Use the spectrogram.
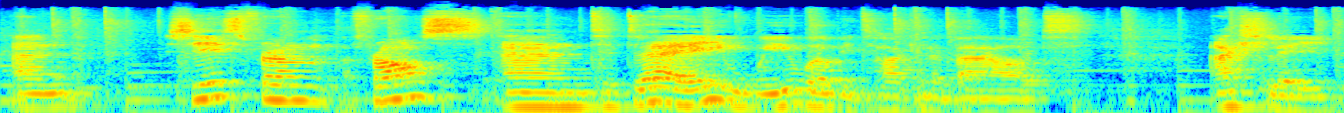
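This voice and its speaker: A man's voice: medium pitch, lively intonation, slow pace. A man hosting his vlog, interviewing a guest in a friendly, upbeat way. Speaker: vlog host. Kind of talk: casual interview. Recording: echoey room, mic at a distance, guitar music behind.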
